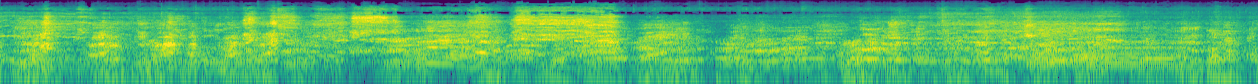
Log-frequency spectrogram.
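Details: Piglets being weaned from the sow on an integrated family farm in Penablanca, Cagayan Province, Philippines; busy overlapping grunts and squeals through a noisy pen, with hiss and clatter throughout.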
